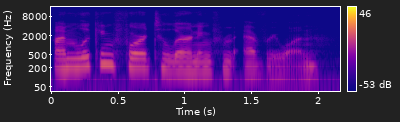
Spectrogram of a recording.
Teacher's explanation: The beat, the stress, lands on the key content words: looking, forward, learning, EV, everyone. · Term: stress-timed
